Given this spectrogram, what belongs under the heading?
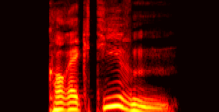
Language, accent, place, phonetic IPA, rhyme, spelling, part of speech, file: German, Germany, Berlin, [kɔʁɛkˈtiːvm̩], -iːvm̩, korrektivem, adjective, De-korrektivem.ogg
- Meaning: strong dative masculine/neuter singular of korrektiv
